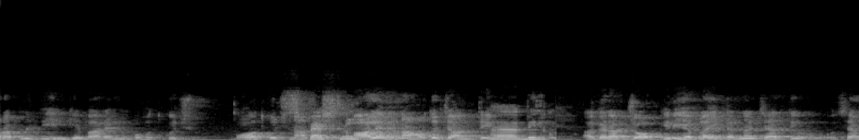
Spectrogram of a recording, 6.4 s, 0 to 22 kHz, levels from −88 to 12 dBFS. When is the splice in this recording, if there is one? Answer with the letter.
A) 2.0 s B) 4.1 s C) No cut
B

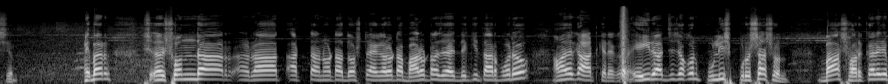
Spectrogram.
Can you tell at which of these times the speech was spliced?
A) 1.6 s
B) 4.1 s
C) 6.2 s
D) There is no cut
C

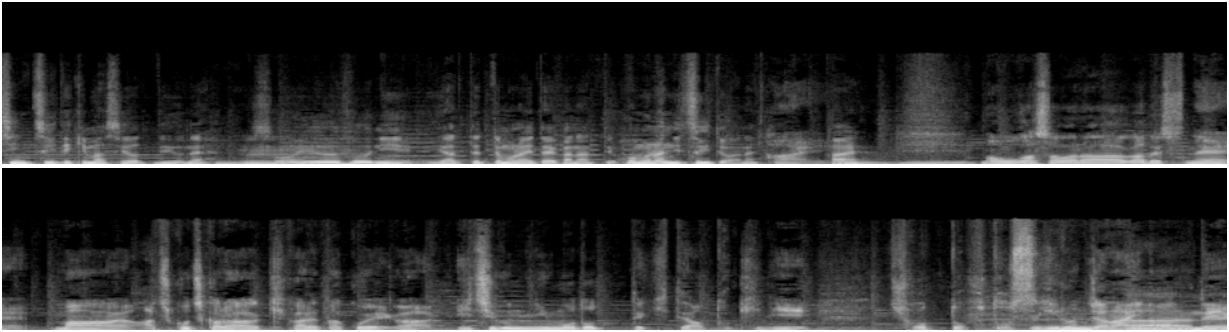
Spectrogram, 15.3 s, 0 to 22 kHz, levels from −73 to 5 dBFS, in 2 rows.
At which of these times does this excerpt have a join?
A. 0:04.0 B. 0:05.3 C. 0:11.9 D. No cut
A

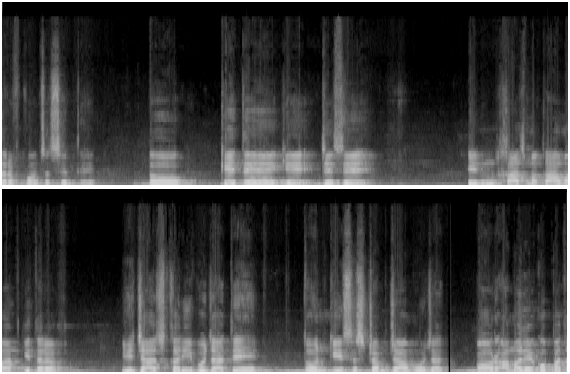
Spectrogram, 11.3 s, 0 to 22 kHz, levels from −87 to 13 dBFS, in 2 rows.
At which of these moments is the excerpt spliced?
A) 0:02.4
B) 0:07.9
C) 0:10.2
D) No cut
C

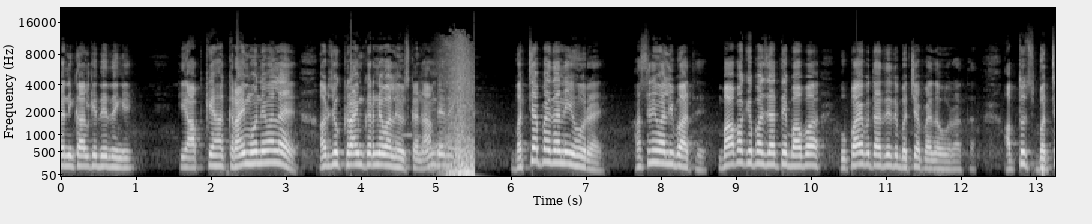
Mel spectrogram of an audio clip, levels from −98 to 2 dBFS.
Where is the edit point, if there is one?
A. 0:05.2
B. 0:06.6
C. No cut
A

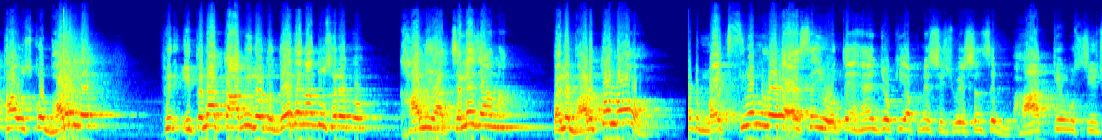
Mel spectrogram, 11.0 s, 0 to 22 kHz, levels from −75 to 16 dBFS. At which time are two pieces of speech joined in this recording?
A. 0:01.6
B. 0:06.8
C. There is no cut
B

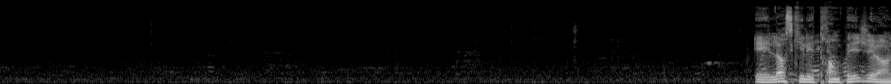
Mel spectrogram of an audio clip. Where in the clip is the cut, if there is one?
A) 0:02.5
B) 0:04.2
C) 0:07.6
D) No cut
C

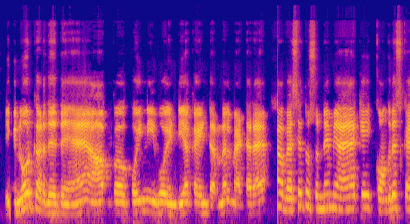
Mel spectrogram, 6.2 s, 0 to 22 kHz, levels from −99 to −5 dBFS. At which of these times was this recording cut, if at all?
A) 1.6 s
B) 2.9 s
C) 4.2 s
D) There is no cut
C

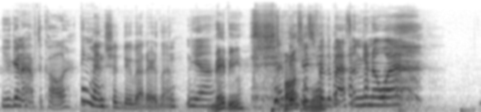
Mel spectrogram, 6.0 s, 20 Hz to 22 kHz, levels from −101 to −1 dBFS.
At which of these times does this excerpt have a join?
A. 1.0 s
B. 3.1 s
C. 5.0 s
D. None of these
A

